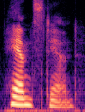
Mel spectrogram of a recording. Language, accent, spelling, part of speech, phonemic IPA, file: English, US, handstand, noun / verb, /ˈhændˌstænd/, En-us-handstand.ogg
- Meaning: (noun) 1. The act of standing on one's hands, most often in an inverted way 2. The position of standing on one's hands 3. Synonym of headstand; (verb) To perform a handstand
